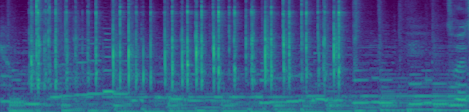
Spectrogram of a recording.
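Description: Rapid typing on a computer keyboard, with dense, irregular key clicks clattering close and clear in a steady burst, then thinning out near the end.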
